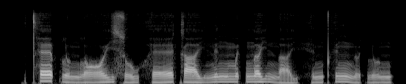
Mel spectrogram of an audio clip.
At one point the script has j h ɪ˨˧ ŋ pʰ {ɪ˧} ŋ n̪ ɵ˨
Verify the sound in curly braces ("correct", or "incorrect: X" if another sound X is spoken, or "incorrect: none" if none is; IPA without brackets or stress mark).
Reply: incorrect: ɪ˥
